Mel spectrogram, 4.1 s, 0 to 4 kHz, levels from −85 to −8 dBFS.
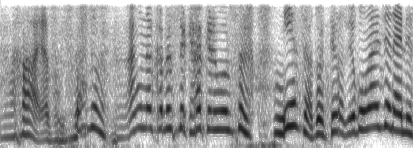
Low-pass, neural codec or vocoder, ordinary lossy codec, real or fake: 3.6 kHz; codec, 16 kHz in and 24 kHz out, 0.4 kbps, LongCat-Audio-Codec, four codebook decoder; none; fake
